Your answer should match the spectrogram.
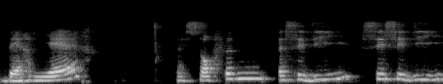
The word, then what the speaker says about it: dernière: Accent grave, open again, dernière.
